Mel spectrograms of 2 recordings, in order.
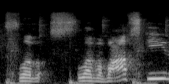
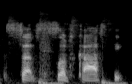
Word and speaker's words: Slavkovsky: But Montreal picking that Slavovsky there, I guess. I can't even pronounce his name. – Slavkovsky.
